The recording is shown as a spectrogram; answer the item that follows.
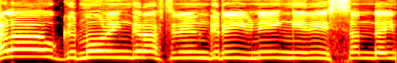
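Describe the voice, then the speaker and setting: A man speaks with a British accent on a very clean recording with a silent background. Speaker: tech channel host. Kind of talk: live stream news and Q&A.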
